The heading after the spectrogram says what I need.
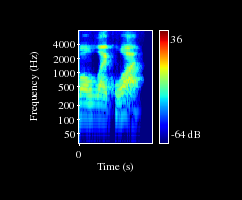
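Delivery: normal talking voice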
